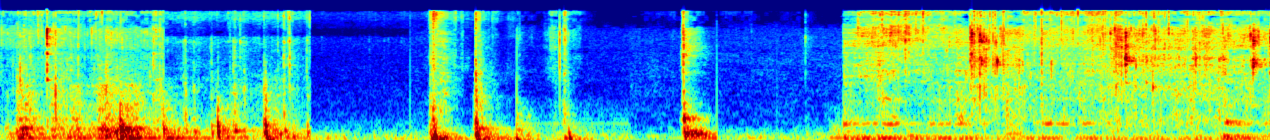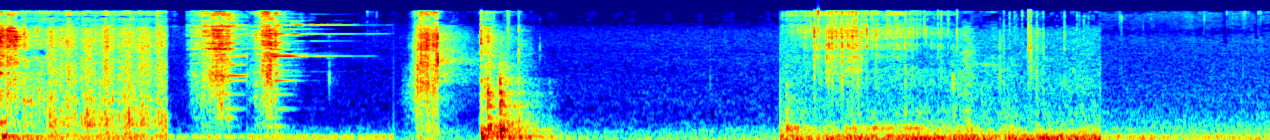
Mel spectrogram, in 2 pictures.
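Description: A wire whisk beats batter in a glass bowl, then battered fritters sizzle steadily for a few seconds as they deep-fry in a pan of hot oil. Sharp clicks and knocks come in between.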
